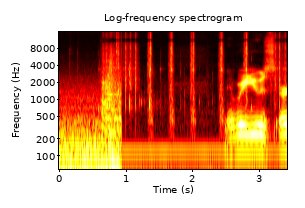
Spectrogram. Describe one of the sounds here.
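Short clicks tick in quick succession.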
